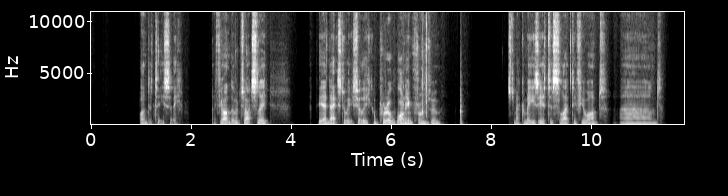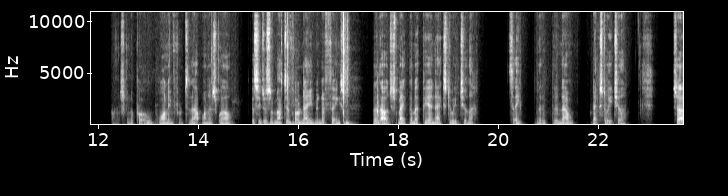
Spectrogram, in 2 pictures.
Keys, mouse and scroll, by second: 1.5 click, 1.9-3.0 scroll, 3.0 click, 3.3 click, 4.7 click, 6.2 1, 7.5-8.4 scroll, 8.4 click, 8.7 middle click, 8.7 middle click, 12.4 click, 12.6 click, 13.6 click, 14.4 click, 15.4 1, 16.9 Return, 18.3-19.3 scroll, 22.8 click.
